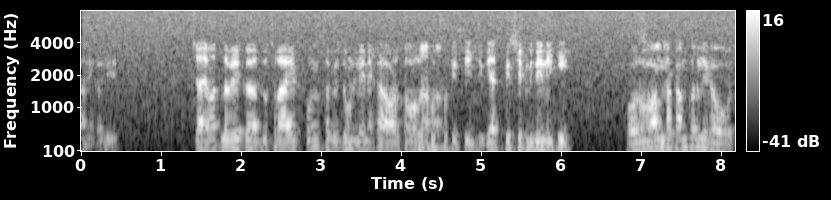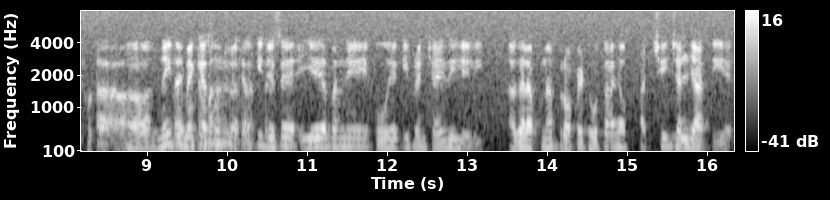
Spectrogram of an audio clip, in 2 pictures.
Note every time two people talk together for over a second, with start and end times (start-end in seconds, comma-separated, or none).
9.3-10.6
